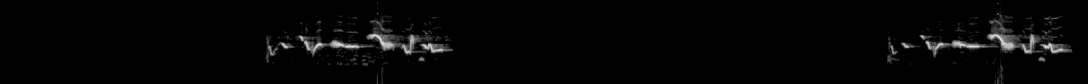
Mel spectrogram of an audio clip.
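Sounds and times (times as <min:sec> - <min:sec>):
Scott's oriole whistled song in Costa Rica: 0:02.7 - 0:04.6, 0:08.9 - 0:10.8.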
